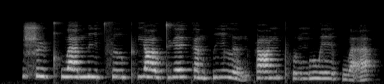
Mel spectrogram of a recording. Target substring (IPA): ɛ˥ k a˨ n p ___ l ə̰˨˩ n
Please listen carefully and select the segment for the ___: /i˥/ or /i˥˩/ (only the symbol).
i˥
